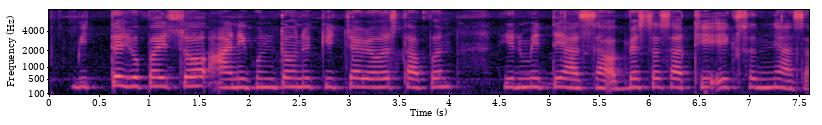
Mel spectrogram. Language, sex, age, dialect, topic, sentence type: Marathi, female, 25-30, Southern Konkan, banking, statement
